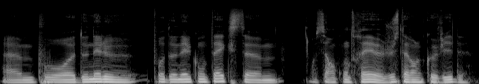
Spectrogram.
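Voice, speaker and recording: A man's voice: fairly low pitch, little pitch movement, normal speed, mellow, no room sound. A man hosting a podcast interview, talking with many hesitations and restarts. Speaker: podcast host. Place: home near the mountains.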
